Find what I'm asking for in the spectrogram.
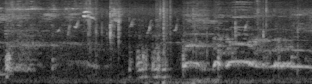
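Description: Chickens cluck and cackle nearby, with short clucks followed by a longer drawn-out call, over a quiet farmyard background with no talking.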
